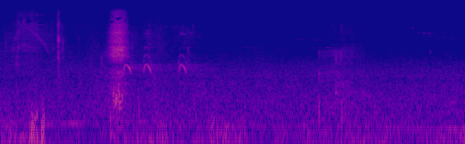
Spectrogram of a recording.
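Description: A bird gives three short, arched calls about two seconds in, over a low rumble of wind on the microphone.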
